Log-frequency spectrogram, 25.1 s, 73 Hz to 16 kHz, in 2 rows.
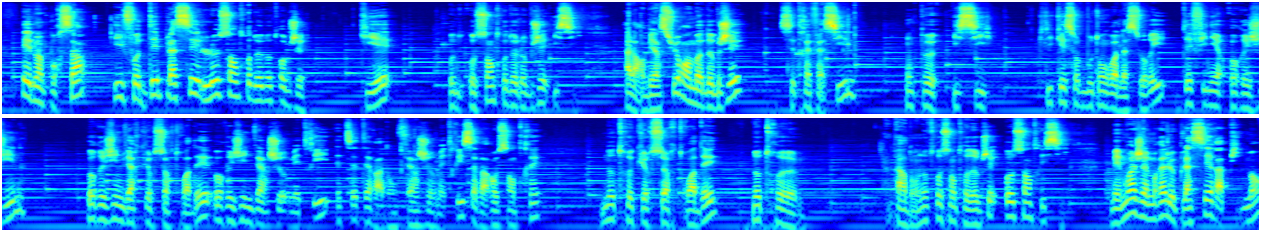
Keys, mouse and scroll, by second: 0.7-1.7 drag, 2.4 click, 6.2 click, 8.5-16.6 right drag, 23.9-25.0 drag.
